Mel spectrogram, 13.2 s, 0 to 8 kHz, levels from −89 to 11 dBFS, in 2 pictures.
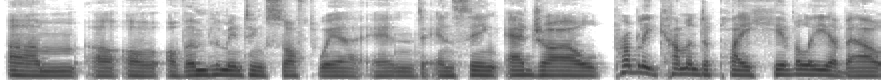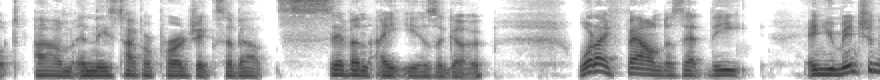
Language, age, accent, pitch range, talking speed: English, 40-59, Australian, 125-150 Hz, 160 wpm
